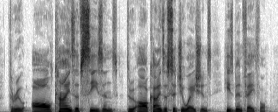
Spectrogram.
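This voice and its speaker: This is a man with a normal speaking voice at a medium pitch. The recording is very clean, with a silent background. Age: 60s. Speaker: preacher. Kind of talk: sermon.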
